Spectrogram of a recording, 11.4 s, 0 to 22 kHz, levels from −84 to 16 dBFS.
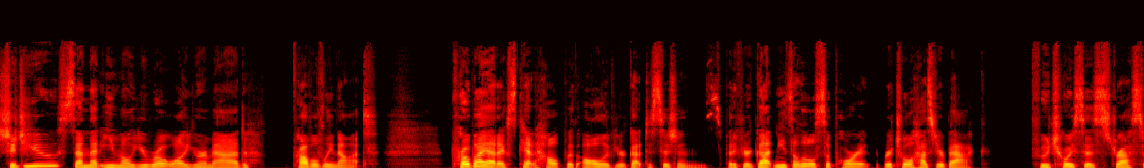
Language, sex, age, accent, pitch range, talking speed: English, female, 20-39, American, 150-195 Hz, 195 wpm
